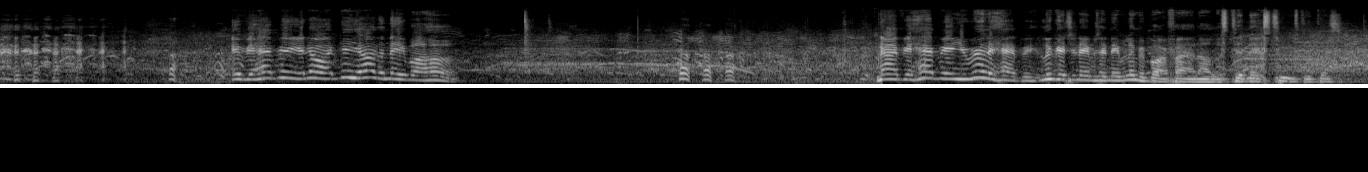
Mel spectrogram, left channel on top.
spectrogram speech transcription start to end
If you're happy and you know it, give your other neighbor a hug. Now, if you're happy and you're really happy, look at your neighbor and say, neighbor, let me borrow $5 till next Tuesday, because...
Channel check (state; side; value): silent; right; digital silence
